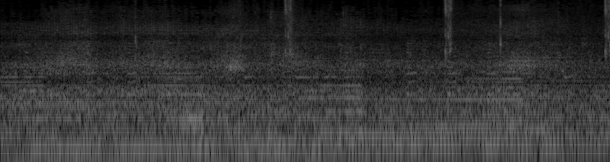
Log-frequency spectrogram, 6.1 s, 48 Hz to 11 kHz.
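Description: Yamaha Aerox 155 scooter's single-cylinder engine running steadily while riding at low speed, over a steady low rumble of road and wind.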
